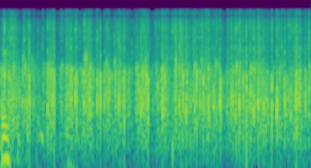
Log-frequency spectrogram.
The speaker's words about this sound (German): Ja. Großer Applaus.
